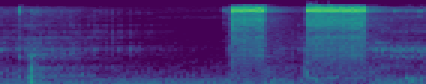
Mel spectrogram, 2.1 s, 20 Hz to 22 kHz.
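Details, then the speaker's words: 1982 Porsche 924 Turbo with a rebuilt engine, first fluids and fuel-up: two crisp hissing bursts as the hot-wired cold start injector sprays. The tank bubbles as it draws fuel through the fuel distributor; the injector works properly. "injector and I can it's pulling fuel I can hear the fuel tank bubbling so it's drawing fuel all the way through the fuel distributor"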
